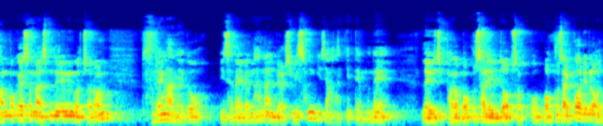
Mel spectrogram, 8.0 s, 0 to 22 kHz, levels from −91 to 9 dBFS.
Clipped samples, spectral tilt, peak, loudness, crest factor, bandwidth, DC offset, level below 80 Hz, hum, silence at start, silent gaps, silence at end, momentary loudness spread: under 0.1%; -5 dB/octave; 0 dBFS; -19 LUFS; 18 dB; 13.5 kHz; under 0.1%; -52 dBFS; none; 0 s; none; 0 s; 12 LU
